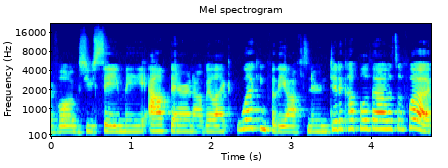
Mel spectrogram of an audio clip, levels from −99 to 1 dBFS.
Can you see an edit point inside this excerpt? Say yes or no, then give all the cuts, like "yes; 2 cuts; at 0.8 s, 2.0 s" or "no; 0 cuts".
no; 0 cuts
